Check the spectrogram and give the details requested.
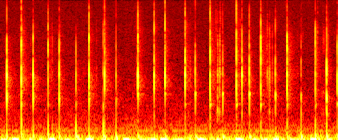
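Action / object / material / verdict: tap / leather-covered paper notebook / leather / none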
